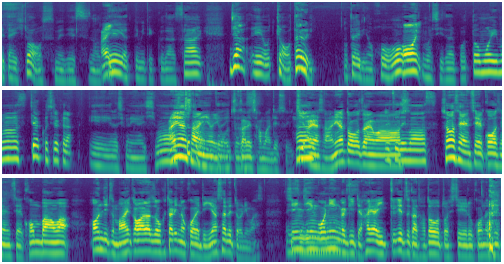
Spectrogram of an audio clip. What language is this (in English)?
Japanese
